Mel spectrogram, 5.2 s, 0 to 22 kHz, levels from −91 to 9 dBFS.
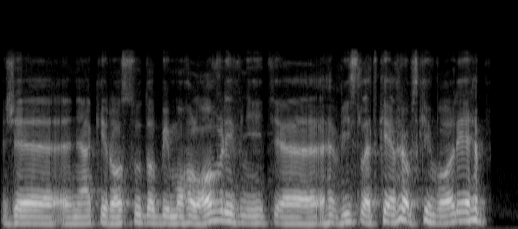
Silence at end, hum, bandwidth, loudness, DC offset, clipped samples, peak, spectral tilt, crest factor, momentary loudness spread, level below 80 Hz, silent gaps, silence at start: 0.35 s; none; 8.4 kHz; -23 LUFS; under 0.1%; under 0.1%; -8 dBFS; -8 dB/octave; 16 dB; 7 LU; -66 dBFS; none; 0 s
